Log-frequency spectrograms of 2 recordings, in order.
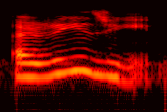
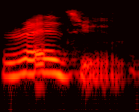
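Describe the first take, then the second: First: "regime" as REE-jeem; mispronounced "regime", first vowel like see; wrong pronunciation. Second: "regime" as reh-jeem, short e; correct pronunciation. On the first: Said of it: "नहीं". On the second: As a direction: say "regime" with a short first vowel. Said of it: "इसकी right pronunciation है". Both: Shown as a demonstration.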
